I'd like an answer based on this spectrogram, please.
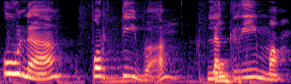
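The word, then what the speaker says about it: Una furtiva lagrima: Pwede mong kantahin yung una fortiva lagrima. Okay po. Tama ba yung pronunciation ko? Tama po.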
